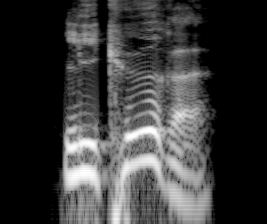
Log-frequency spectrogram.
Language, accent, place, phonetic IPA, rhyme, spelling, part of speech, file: German, Germany, Berlin, [liˈkøːʁə], -øːʁə, Liköre, noun, De-Liköre.ogg
- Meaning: nominative/accusative/genitive plural of Likör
